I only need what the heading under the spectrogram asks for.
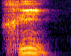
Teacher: أخي الكريم تتأثر، يتأثر التفخيم في هذه الأحرف، يتأثر التفخيم في هذه الأحرف، ولكن لا نقول عنها مرققة بل نقول مفخمة تفخيم نسبي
